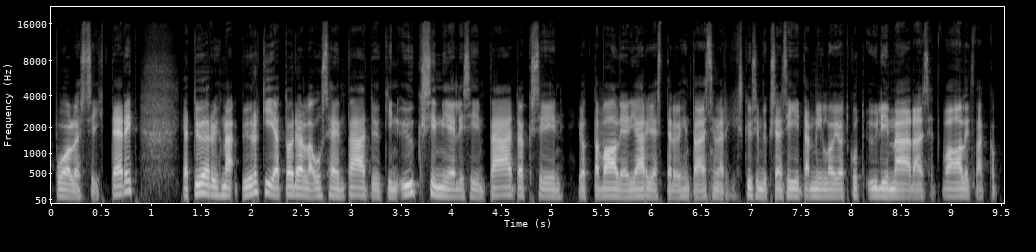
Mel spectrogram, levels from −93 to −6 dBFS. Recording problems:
uneven, jittery; strongly; from 1.5 to 7.5 s

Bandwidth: 16.5 kHz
